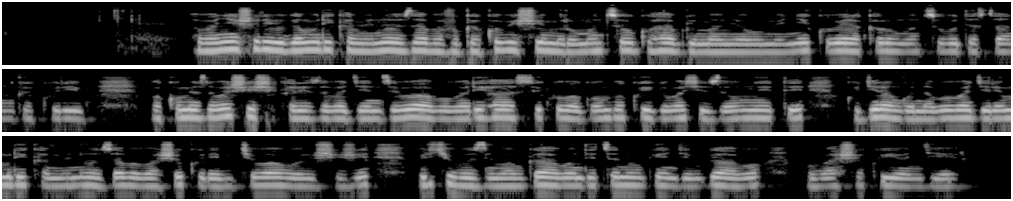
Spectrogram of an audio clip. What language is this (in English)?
Kinyarwanda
